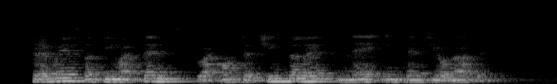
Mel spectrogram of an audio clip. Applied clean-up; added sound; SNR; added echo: none; none; none; reverberation time 0.9 s.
